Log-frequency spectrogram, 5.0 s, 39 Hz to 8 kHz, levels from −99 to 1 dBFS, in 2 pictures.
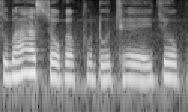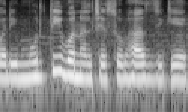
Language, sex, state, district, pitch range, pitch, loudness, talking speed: Maithili, female, Bihar, Begusarai, 185-205 Hz, 195 Hz, -15 LUFS, 145 wpm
